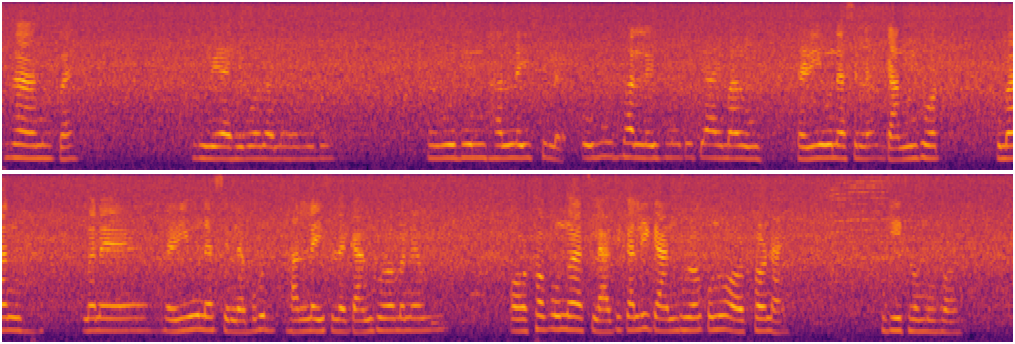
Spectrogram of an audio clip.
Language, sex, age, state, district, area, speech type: Assamese, female, 30-45, Assam, Lakhimpur, rural, spontaneous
